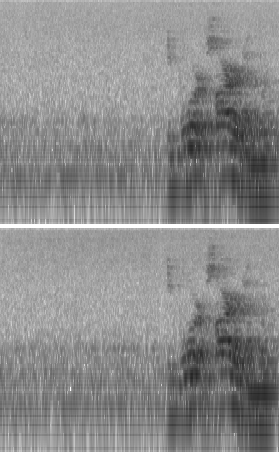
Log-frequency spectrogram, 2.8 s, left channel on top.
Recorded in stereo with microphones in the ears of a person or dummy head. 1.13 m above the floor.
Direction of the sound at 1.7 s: 5° right (ahead or behind).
